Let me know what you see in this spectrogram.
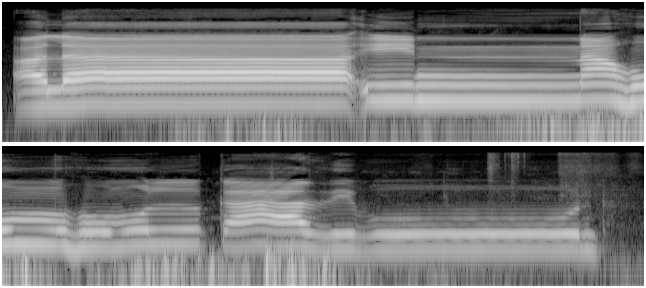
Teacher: और इस मद को हम 3 अलिफ की मिक़दार खींचेंगे, इससे कम या ज़्यादा नहीं खींचेंगे। इन्नहुम में नून मुशद्दद है, नून मुशद्दद पर हमेशा गुन्ना होता है, तो गुन्ना करके पढ़ेंगे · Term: मद्दे मुनफसिल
